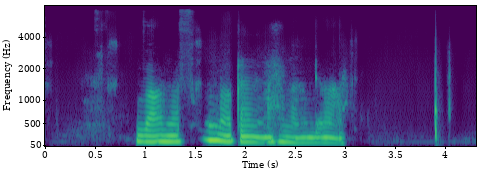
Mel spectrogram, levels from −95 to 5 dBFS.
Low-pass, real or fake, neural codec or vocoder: 7.2 kHz; fake; codec, 16 kHz, 1 kbps, X-Codec, HuBERT features, trained on general audio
